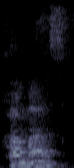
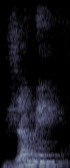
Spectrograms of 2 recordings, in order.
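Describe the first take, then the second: First: Said in the usual way. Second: Jamais, ʒame, not Spanish jamás; French jamais. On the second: Shown as a demonstration. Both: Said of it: "uno no pronuncia jamás".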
